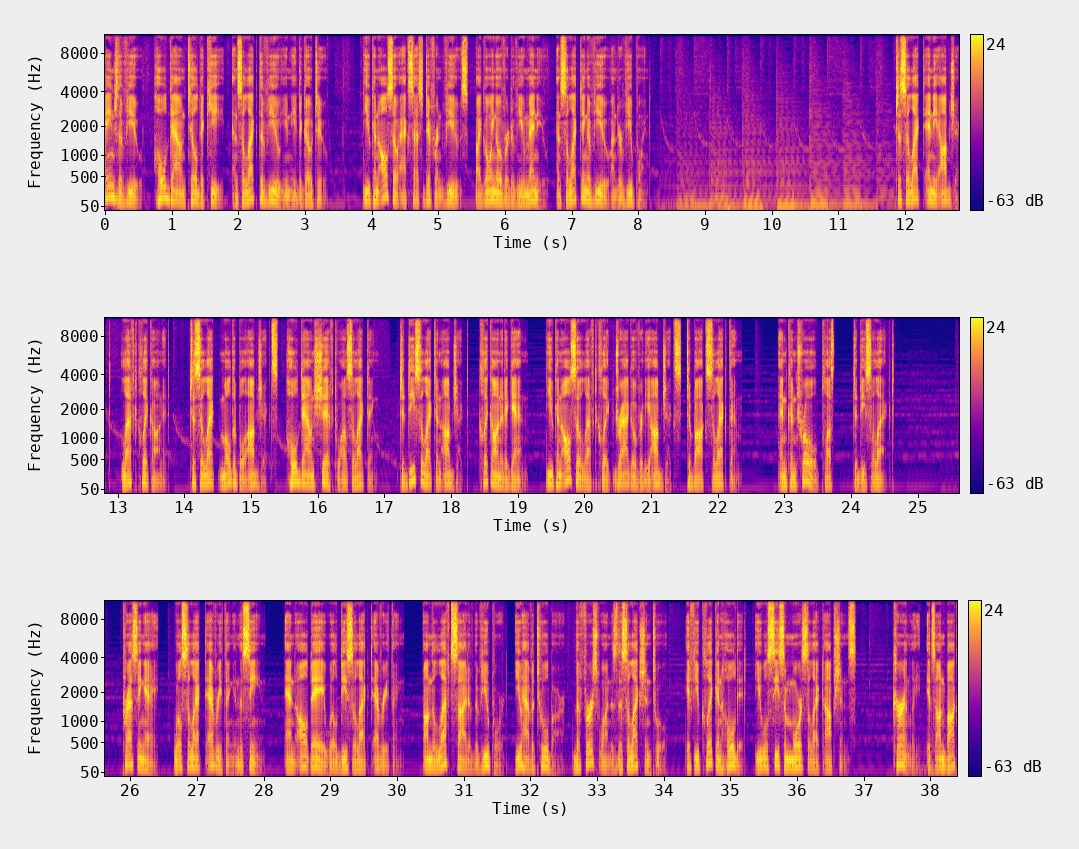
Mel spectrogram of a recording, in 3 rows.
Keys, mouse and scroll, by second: 5.4 click, 8.5 middle click, 12.8 click, 14.0 click, 14.4 click, 15.5 click, 17.0 shift+click, 18.0 shift+click, 19.2 shift+click, 21.3 click, 22.1 click, 24.5 ctrl+click, 27.8 a, 29.1 alt+a, 34.7 click, 35.6 click.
